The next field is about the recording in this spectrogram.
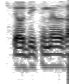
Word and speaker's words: Joe DeCamillis: Yes, Joe DeCamillis.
